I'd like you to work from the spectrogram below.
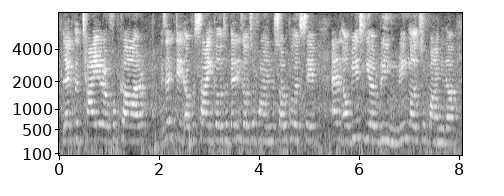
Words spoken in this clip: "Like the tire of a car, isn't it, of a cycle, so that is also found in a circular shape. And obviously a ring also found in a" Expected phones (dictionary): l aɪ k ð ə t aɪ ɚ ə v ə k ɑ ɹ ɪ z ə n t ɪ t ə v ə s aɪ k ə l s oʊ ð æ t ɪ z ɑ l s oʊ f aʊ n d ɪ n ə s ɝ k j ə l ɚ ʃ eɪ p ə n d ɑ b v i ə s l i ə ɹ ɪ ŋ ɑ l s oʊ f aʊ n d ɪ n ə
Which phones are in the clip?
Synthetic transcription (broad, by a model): l aɪ k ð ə t aɪ ɚ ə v ə k ɑ ɹ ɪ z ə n t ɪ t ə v ə s aɪ k ə l s oʊ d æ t ɪ z ɑ l s oʊ f aʊ n d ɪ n ə s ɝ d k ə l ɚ s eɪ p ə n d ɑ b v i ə s l i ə ɹ ɪ ŋ ɑ l s oʊ f aʊ n d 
